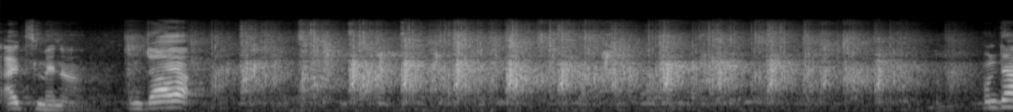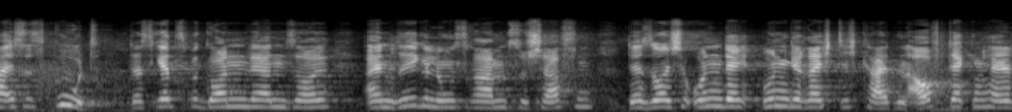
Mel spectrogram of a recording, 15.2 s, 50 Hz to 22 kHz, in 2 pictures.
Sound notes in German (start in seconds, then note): 0.9 Beifall bei dem BÜNDNIS 90/DIE GRÜNEN und der CDU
